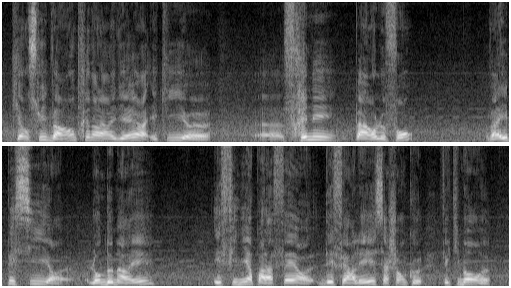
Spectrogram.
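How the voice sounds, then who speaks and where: Speech comes at a fairly slow pace with long, frequent pauses and ordinary pitch variation, over noticeable background noise. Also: man. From France, Dordogne (southwest). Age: 40s. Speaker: surfer. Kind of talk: interview. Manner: hesitant, many filler sounds.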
